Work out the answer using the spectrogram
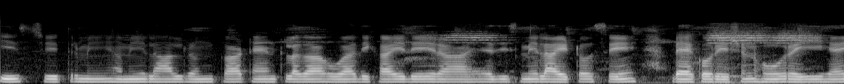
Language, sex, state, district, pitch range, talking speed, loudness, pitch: Hindi, male, Uttar Pradesh, Shamli, 120-125 Hz, 150 wpm, -17 LUFS, 125 Hz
